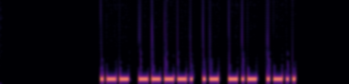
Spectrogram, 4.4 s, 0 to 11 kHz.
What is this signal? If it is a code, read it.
Morse code, heard as a keyed tone, about 30 wpm, 700 Hz. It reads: W9AKL
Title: USA Call Signs - 5 Characters - 3x Character Spacing - 30wpm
